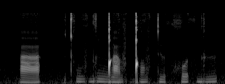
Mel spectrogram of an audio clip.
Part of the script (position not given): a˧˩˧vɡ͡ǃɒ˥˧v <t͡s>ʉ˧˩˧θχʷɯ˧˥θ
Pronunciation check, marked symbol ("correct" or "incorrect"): incorrect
